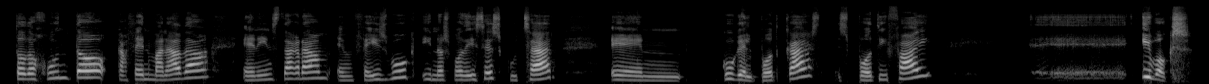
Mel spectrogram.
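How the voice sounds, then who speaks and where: Speaking very slowly, a woman with a high pitch uses lively intonation, her sound dry and close with no echo. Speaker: podcast co-host. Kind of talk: casual chat. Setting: live stream.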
